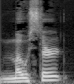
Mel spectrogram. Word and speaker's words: Mostert: You know, they have a great running game now with, I think, Mostert.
